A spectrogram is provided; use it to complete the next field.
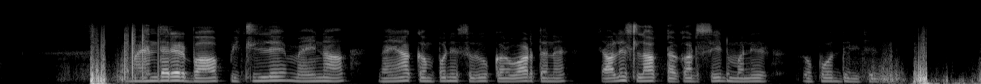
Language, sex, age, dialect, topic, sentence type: Magahi, male, 18-24, Northeastern/Surjapuri, banking, statement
